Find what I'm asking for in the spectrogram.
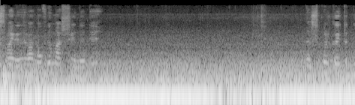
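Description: Car on the road heading to a garage, a steady low engine and road rumble heard from inside the cabin, with a person speaking over it at the start and end.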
